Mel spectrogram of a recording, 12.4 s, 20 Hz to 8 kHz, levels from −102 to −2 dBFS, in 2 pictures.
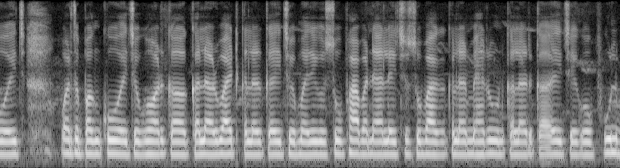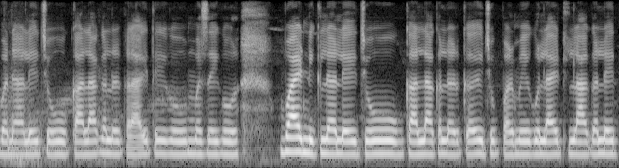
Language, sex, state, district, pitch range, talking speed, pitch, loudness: Maithili, female, Bihar, Darbhanga, 185-190 Hz, 175 wpm, 185 Hz, -19 LUFS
